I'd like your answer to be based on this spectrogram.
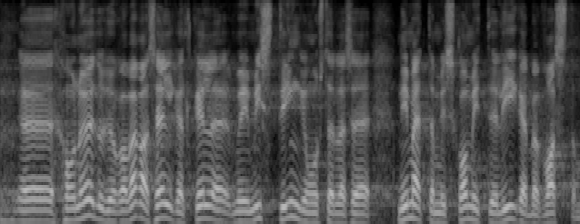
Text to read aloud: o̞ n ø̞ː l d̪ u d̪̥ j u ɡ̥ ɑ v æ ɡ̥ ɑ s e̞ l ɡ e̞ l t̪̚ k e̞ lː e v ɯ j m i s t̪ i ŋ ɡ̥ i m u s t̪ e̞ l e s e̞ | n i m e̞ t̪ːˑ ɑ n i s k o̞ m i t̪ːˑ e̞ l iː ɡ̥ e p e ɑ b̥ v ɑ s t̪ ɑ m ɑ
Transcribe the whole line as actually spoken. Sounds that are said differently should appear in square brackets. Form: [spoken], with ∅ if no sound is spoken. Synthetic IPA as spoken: o̞ n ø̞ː l d̪ u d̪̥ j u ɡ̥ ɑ v æ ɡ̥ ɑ s e̞ l ɡ e̞ l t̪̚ k e̞ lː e v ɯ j m i s t̪ i ŋ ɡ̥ i m u s t̪ e̞ l e s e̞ | n i m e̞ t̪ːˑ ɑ [m] i s k o̞ m i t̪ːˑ e̞ l iː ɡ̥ e p e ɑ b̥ v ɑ s t̪ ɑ m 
